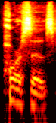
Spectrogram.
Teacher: instead of saying horse, right, we add a schwa, an unstressed vowel in between and do the Z because the schwa itself is a vowel.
